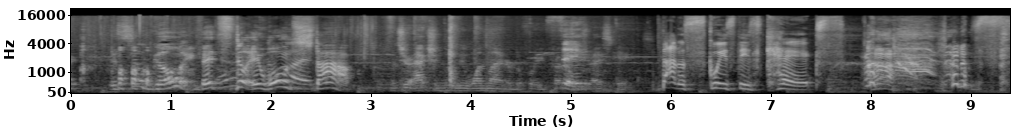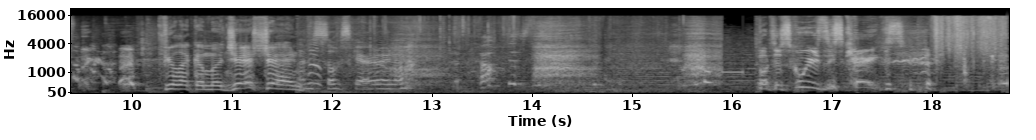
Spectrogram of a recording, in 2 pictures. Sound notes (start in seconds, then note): 7.9 both laugh; 15.3 laughs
